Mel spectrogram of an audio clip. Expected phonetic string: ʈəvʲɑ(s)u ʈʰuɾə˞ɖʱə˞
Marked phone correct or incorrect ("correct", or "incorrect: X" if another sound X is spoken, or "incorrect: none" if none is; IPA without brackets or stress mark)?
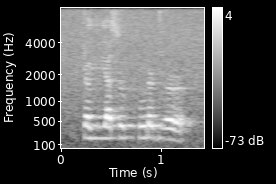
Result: correct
